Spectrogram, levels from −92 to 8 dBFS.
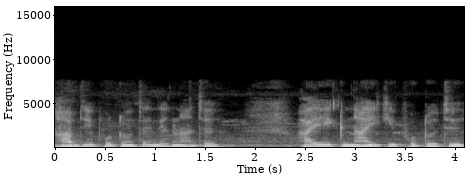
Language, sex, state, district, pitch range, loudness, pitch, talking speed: Garhwali, female, Uttarakhand, Tehri Garhwal, 170-185 Hz, -15 LUFS, 175 Hz, 175 wpm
